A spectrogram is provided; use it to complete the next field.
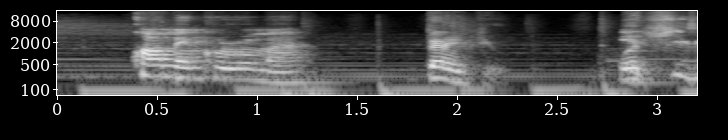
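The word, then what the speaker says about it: Kwame Nkrumah: leader named Kwame Kwame y'all know I can't pronounce some of these names Kwame and Caruso how do you say his name Kwame kuruma thank you what she said we were taken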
